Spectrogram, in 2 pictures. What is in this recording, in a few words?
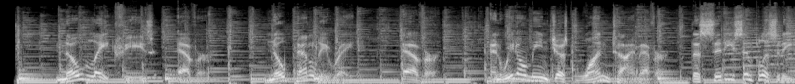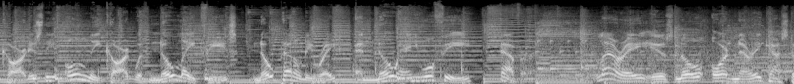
Announcer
